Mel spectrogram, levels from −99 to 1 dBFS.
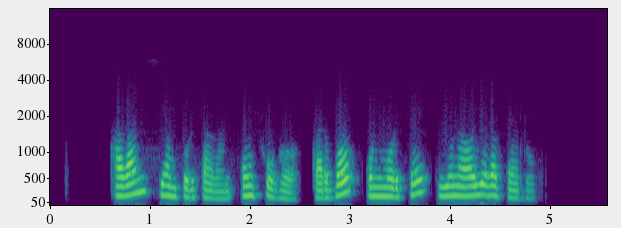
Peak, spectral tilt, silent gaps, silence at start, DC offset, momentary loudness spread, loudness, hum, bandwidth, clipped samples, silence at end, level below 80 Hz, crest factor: -6 dBFS; -15.5 dB/octave; 2.53-2.63 s; 0.65 s; under 0.1%; 9 LU; -25 LUFS; none; 1.6 kHz; under 0.1%; 0.7 s; -68 dBFS; 18 dB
